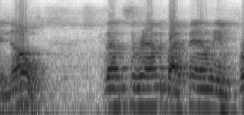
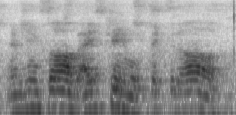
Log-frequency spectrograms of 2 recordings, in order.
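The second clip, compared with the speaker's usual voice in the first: normal talking voice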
